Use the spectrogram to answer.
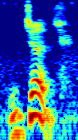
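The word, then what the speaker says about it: judge: जज, अब ये जज करना मतलब क्या होता है, देखिए यहाँ पे पहली बात तो डी साइलेंट है।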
